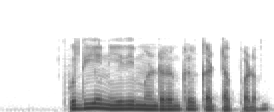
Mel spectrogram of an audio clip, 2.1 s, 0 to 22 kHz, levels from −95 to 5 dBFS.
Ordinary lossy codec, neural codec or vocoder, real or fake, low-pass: none; none; real; 5.4 kHz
